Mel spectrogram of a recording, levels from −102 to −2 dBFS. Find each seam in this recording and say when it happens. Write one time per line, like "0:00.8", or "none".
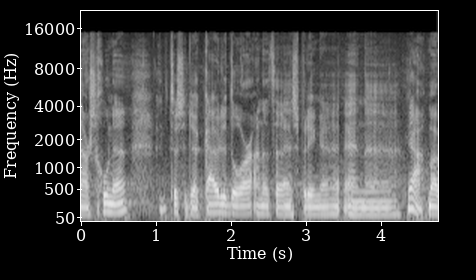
0:02.7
